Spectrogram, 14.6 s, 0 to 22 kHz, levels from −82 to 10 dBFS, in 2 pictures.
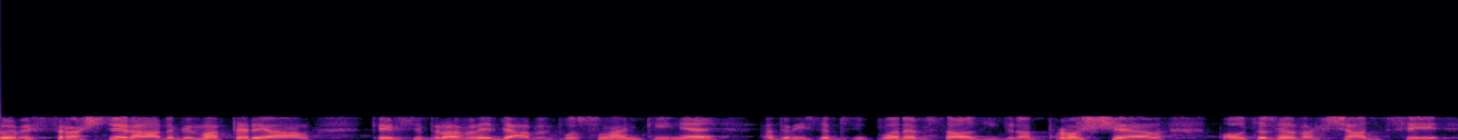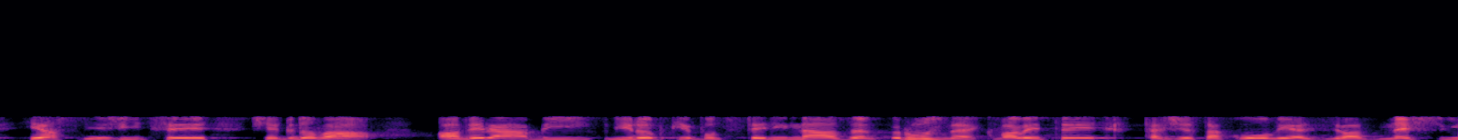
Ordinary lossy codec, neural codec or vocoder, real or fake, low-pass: none; codec, 16 kHz, 2 kbps, X-Codec, HuBERT features, trained on general audio; fake; 3.6 kHz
